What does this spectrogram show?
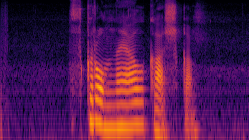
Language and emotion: Russian, neutral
